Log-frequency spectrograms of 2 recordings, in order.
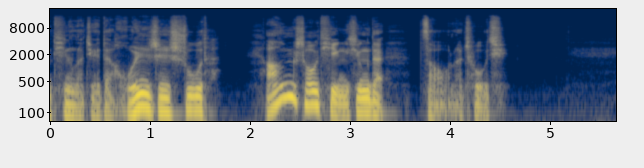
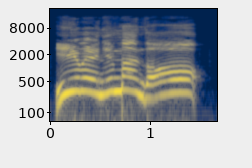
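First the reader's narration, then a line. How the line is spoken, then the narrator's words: Group shout in unison. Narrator (Chinese): 所有的小伙子又齐声发出一声喊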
